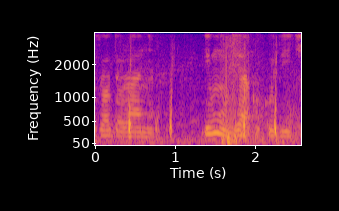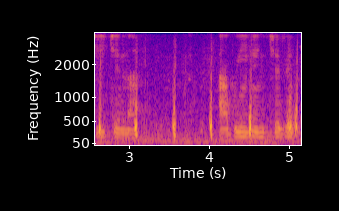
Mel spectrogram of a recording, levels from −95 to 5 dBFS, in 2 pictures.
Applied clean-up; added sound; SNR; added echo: none; Frog; -2 dB; reverberation time 1.0 s.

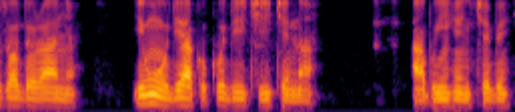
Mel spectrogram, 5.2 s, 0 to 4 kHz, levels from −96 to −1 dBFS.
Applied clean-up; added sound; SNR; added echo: none; none; none; none.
